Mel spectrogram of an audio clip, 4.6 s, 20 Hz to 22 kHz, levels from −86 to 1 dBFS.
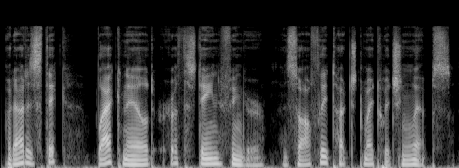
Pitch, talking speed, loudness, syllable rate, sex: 115 Hz, 210 wpm, -21 LUFS, 5.7 syllables/s, male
